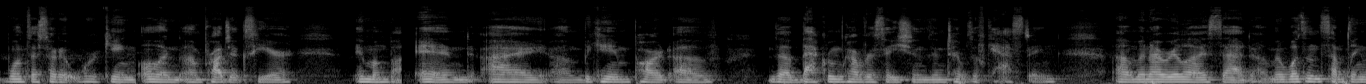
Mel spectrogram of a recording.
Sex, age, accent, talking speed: female, 20-39, American, 140 wpm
